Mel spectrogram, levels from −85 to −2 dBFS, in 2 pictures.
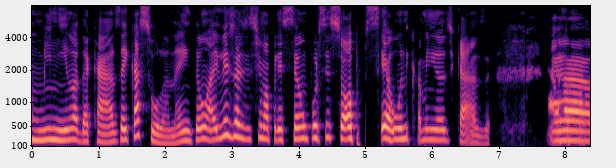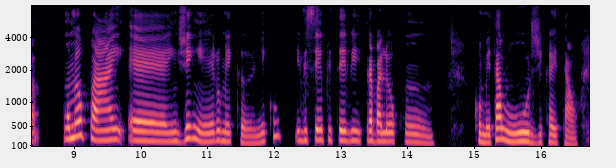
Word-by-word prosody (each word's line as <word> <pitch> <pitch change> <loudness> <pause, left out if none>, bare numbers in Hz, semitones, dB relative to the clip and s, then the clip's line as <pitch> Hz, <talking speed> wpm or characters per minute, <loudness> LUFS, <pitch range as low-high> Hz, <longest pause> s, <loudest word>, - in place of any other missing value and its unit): menina 220 0 +3
da 190 -2 -2
casa 180 +2 -2
e 220 - +2
caçula, 200 - 0
né, 160 +5 -5
então 215 +4 +1
aí 240 +9 +2
já 285 -1 +4
existia 235 +1 -4
uma 235 -1 +2
pressão 220 +2 0
por 255 +1 -1
si 260 +1 -6
só, 245 -2 +5
por 245 - -12
ser 250 - +2
a 225 - +6
única 230 0 0
menina 215 0 -1
de 205 -1 -14
casa. 155 -5 -5 0.8
Ah, 200 -1 +4 0.4
o 235 0 +1
meu 285 +5 +4
pai 220 -5 0
é 190 -3 +2
engenheiro 190 0 -2
mecânico. 180 - -7 0.2
Ele 200 +1 -5
sempre 215 +1 -2
teve 200 -1 -1
trabalhou 185 -2 +1
com 165 -5 -7 0.6
com 180 - -4
metalúrgica 175 -3 +1
e 155 - -6
tal. 135 -5 -9
205 Hz, 135 wpm, -24 LUFS, 180-225 Hz, 0.8 s, a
